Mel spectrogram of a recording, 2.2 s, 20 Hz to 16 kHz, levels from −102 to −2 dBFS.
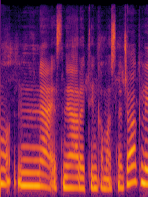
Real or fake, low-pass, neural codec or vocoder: fake; 14.4 kHz; codec, 44.1 kHz, 7.8 kbps, DAC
